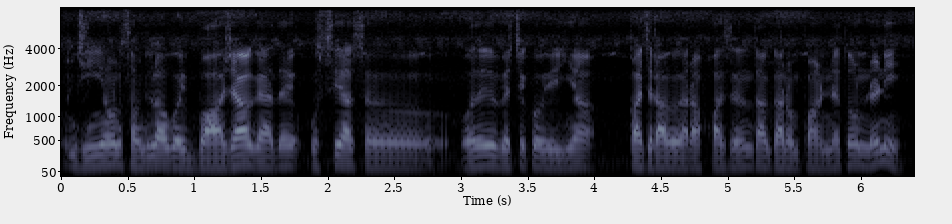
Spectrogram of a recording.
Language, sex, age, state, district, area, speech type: Dogri, male, 30-45, Jammu and Kashmir, Reasi, rural, spontaneous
